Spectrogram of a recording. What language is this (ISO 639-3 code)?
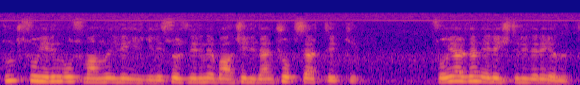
tur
